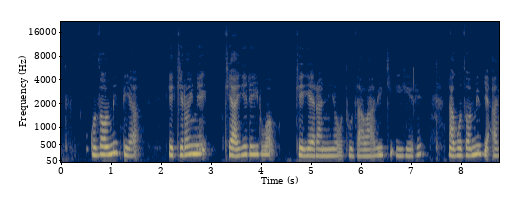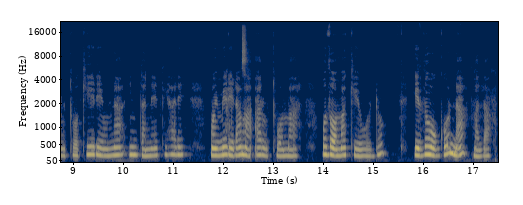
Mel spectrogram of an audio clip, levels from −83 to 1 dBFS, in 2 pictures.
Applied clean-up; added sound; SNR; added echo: neural mask model Resemble Enhance denoiser.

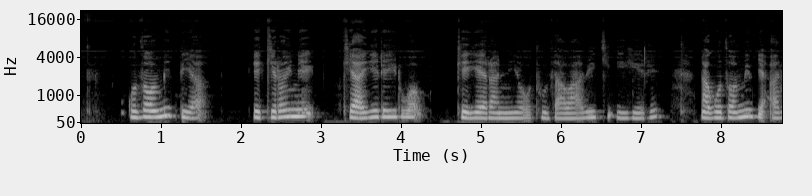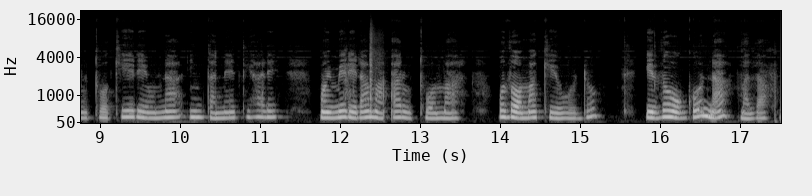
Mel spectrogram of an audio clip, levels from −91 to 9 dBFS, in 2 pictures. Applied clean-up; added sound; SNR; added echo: neural mask model RNNoise.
